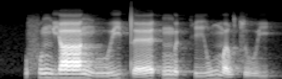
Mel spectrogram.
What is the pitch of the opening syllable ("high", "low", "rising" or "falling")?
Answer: high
